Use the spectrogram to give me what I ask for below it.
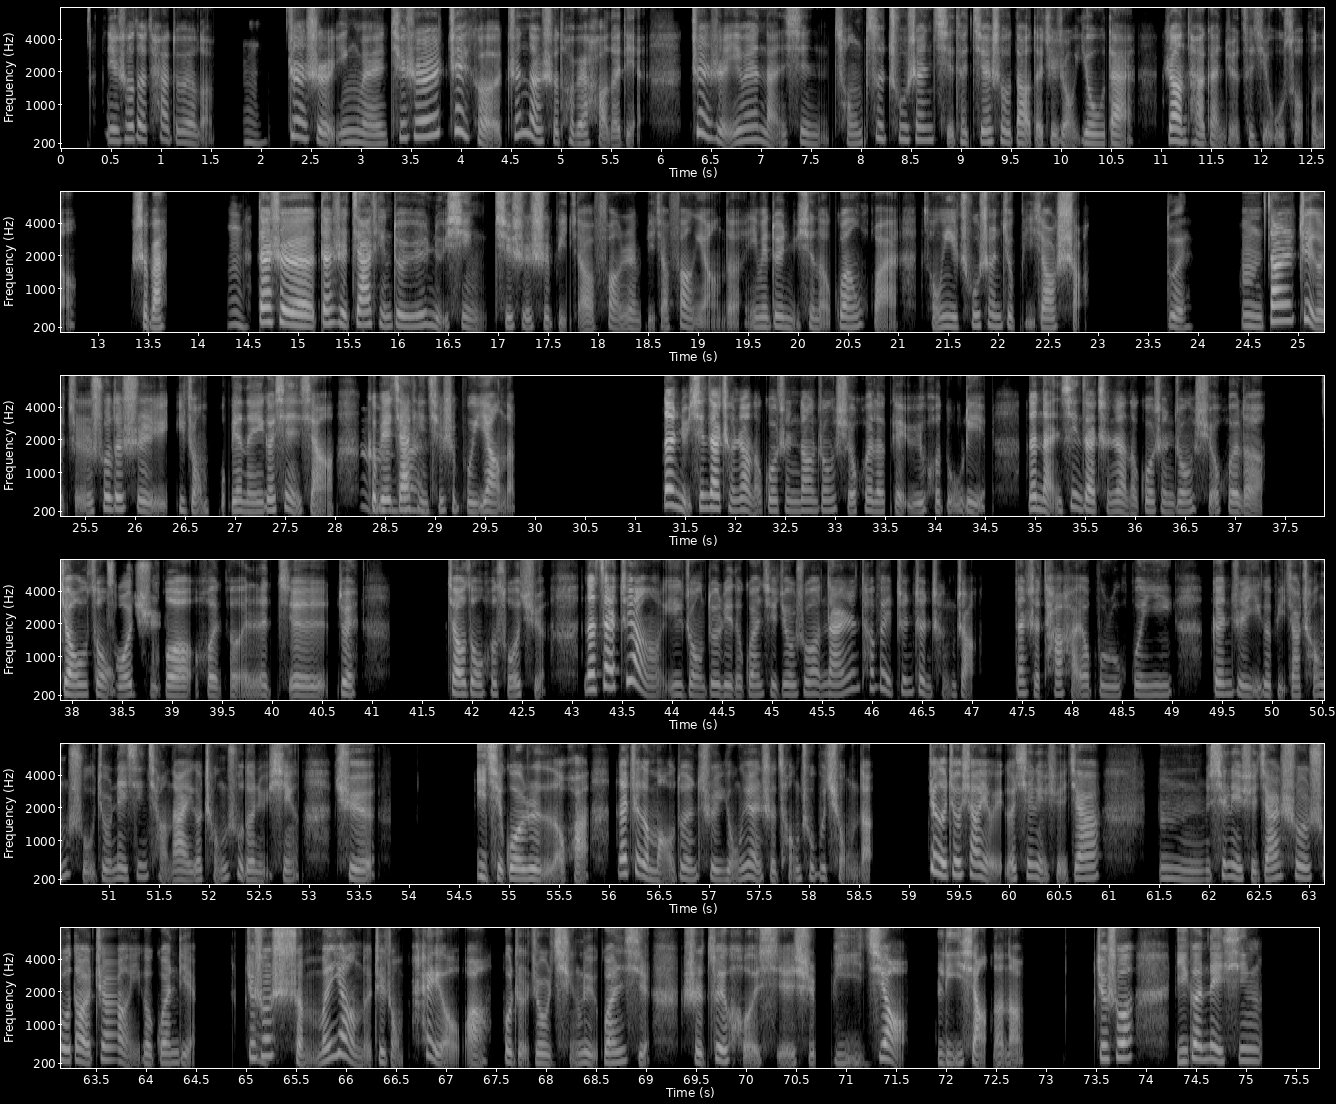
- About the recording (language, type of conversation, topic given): Chinese, advice, 我怎样才能让我的日常行动与我的价值观保持一致？
- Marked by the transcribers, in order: other background noise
